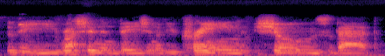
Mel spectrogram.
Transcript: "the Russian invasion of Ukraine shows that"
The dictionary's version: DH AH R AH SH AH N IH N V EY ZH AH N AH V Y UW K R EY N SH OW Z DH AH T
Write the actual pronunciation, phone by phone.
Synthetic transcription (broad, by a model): DH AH R AH SH AH N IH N V EY ZH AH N AH V Y UW K R EY N SH OW Z DH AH T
